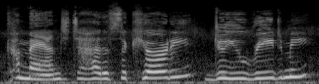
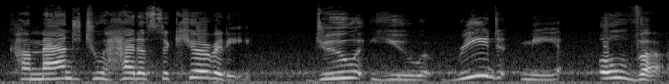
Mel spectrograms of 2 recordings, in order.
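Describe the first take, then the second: First: Said in the usual way. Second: Slow, crackly radio transmission; crackly military radio. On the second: Acted. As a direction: speak through a crackling radio. Repeats call over radio.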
